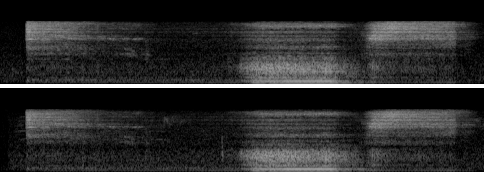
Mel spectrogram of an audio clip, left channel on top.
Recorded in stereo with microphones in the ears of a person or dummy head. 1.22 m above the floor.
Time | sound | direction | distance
0.3 | snoring | 15° left (ahead or behind) | 4 m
